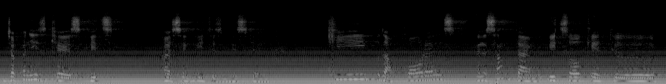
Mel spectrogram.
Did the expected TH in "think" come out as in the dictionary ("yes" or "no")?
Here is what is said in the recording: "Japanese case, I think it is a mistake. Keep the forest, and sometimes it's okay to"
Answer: no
